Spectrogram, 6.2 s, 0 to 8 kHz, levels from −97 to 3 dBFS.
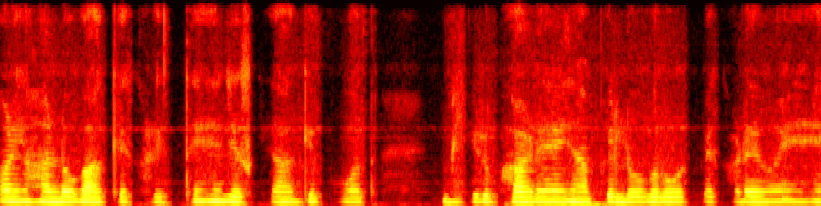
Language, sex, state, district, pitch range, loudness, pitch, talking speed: Hindi, female, Delhi, New Delhi, 200-215 Hz, -19 LUFS, 205 Hz, 205 wpm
